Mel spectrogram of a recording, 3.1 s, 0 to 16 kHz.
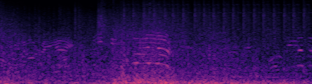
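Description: A 25-pounder howitzer fires in Company of Heroes, a heavy boom swelling out of dense, continuous battle noise with rattling small-arms gunfire, all fairly loud and close, with faint voices mixed into the din.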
